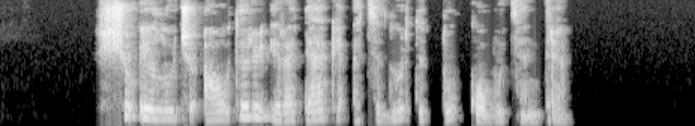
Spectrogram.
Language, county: Lithuanian, Vilnius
